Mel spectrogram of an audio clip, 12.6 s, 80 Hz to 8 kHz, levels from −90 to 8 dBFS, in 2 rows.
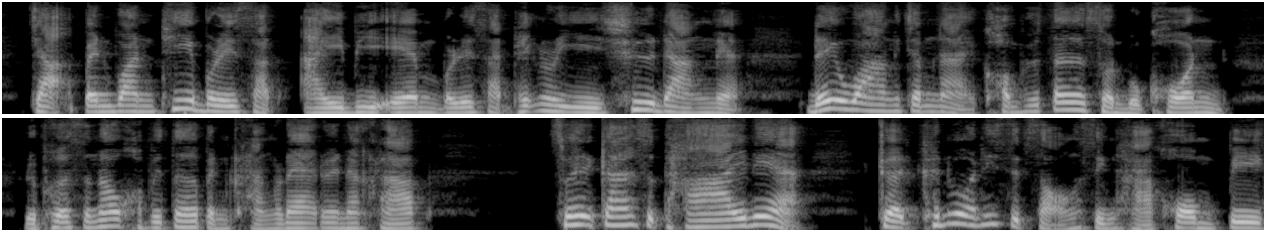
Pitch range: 130-185 Hz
